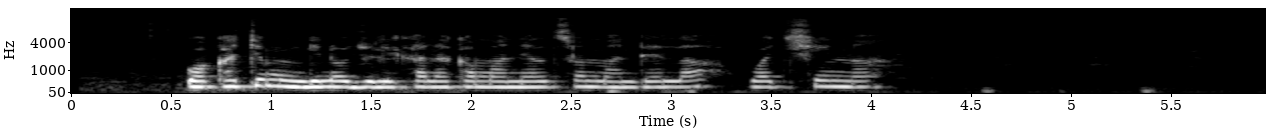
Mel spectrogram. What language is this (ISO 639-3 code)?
swa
